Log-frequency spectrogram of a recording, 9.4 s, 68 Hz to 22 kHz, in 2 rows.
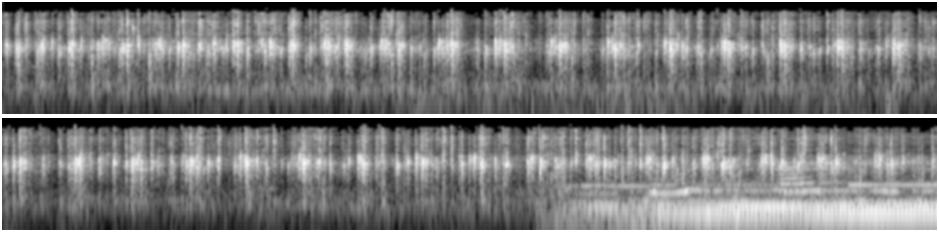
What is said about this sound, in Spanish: Cerrado aplauso recordaba este sábado al joven enfermero de 24 años en una vigilia celebrada en el Paseo Marítimo, justo donde Samuel dio sus últimos pasos antes de que unos desconocidos le arrebatasen la vida a golpes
